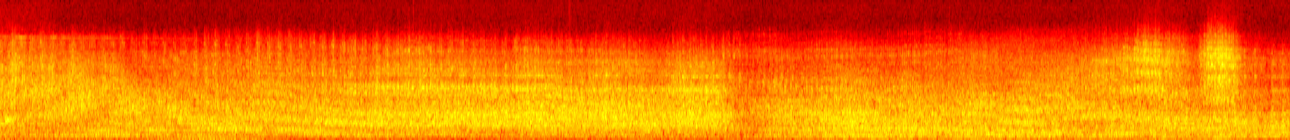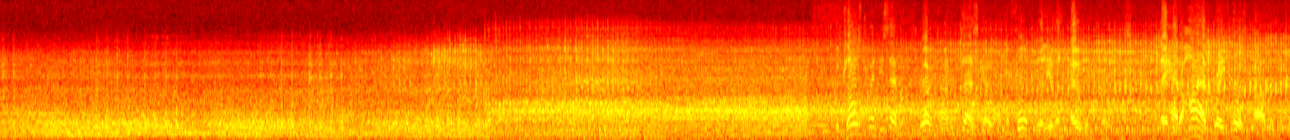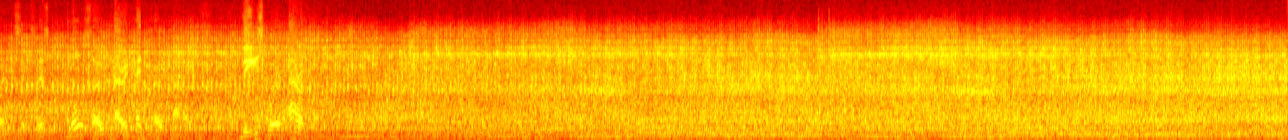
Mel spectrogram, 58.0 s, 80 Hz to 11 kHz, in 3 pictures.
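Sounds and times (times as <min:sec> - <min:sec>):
locomotive engine running: 0:00.0 - 0:58.0.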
